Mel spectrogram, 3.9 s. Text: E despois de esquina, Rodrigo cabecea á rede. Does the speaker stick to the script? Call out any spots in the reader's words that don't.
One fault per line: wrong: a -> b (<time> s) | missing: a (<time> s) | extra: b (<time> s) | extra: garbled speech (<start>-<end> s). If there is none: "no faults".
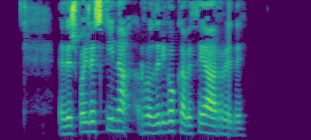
no faults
